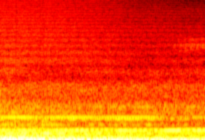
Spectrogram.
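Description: A car drives along a road.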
